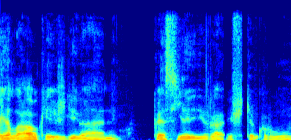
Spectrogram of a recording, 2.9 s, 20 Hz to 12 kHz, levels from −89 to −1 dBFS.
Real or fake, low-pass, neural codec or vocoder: fake; 10.8 kHz; codec, 24 kHz, 1.5 kbps, HILCodec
